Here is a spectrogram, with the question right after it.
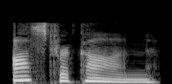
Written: ostrakon

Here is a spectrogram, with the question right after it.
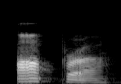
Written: oprah

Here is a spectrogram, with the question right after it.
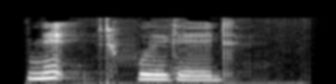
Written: nitwitted

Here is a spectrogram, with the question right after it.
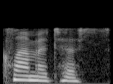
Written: clematis

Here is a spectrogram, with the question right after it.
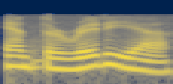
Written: antheridia

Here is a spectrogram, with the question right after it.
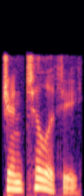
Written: gentility

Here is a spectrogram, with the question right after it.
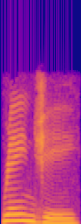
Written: rangy

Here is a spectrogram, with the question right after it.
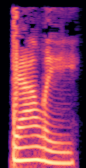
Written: dallyingly

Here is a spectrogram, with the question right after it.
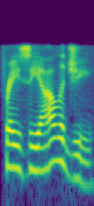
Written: phraseology

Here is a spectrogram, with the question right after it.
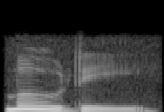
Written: Port Moody

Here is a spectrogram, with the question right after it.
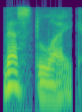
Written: vestlike

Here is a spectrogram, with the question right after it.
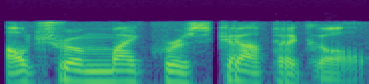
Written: ultramicroscopical

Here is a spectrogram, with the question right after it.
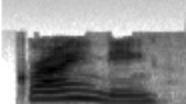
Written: grinding

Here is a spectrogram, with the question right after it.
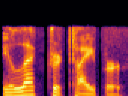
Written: electrotyper

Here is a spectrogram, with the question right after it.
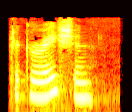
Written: trickeration

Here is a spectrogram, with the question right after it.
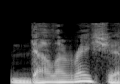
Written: deliration

